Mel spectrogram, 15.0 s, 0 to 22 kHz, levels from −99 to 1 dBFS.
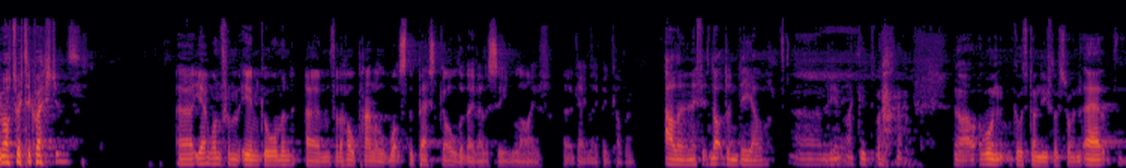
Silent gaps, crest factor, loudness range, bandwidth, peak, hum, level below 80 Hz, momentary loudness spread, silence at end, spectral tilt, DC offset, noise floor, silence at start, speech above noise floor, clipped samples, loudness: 1.60-1.90 s, 7.40-7.44 s, 8.64-8.76 s; 26 dB; 5 LU; 13.5 kHz; -18 dBFS; none; -84 dBFS; 19 LU; 0 s; -4.5 dB/octave; under 0.1%; under -90 dBFS; 0 s; over 48 dB; under 0.1%; -42 LUFS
